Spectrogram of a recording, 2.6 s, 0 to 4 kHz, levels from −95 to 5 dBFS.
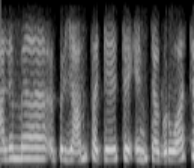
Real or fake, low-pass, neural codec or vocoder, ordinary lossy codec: real; 3.6 kHz; none; Opus, 24 kbps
